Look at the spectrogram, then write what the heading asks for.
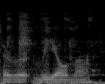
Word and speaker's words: Ryoma: So that's how it's actually pronounced, as Ryoma.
